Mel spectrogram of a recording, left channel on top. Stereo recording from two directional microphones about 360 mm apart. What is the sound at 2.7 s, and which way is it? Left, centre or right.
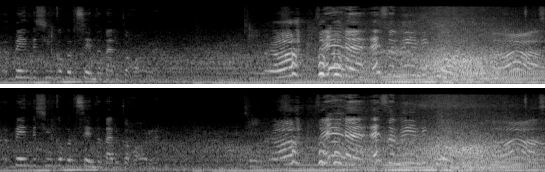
Speech, left.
